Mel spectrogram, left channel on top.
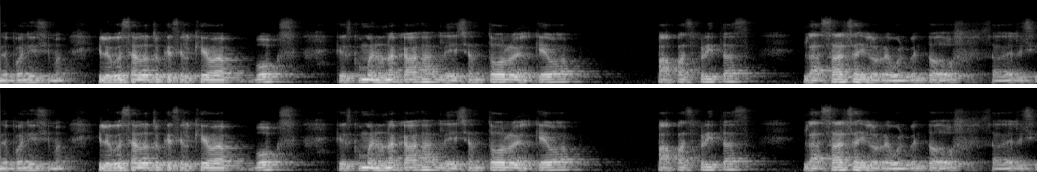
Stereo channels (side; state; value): both; identical; correlation 1.00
